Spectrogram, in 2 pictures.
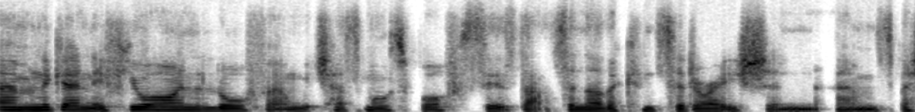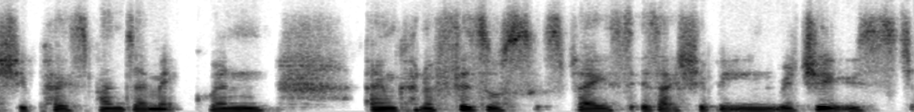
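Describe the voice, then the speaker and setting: A woman with a British accent speaks at a fairly quick pace in a dry sound with no echo against a quiet background. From UK. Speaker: information officer at a law firm. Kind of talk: webinar presentation. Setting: video call.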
